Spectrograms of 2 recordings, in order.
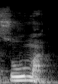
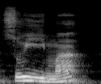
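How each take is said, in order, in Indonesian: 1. Vokal pertama adalah bunyi u murni. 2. Vokal pertama meluncur dari u ke i. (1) "bisa dhammah jadinya suma" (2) "bisa ismam jadinya suima"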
